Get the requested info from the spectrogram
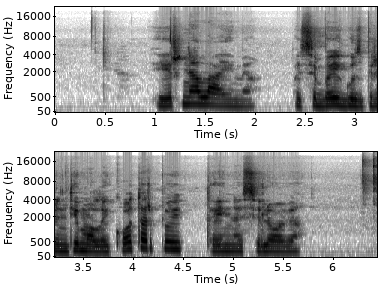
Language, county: Lithuanian, Vilnius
